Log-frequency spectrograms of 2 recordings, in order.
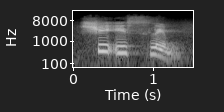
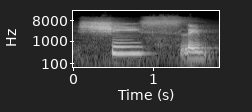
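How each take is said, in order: First: Both words 'she is' are said separately. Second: 'She is' is shortened into one syllable.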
